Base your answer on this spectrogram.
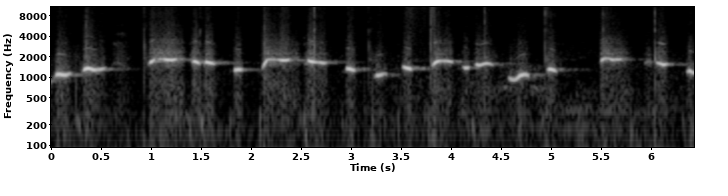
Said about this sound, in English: I just like to hear myself whistle, okay.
